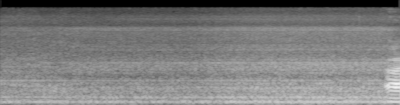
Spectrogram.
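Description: Steady low hum with a rush of air from running cooling fans and machinery, growing slightly louder toward the end. A voice starts just at the close.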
